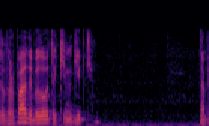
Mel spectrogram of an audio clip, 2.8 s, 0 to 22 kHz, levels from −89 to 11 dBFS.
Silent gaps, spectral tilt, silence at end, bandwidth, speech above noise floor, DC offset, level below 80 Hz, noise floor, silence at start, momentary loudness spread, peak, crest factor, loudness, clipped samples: none; -4 dB/octave; 0 s; 8.4 kHz; 29 dB; under 0.1%; -66 dBFS; -67 dBFS; 0 s; 15 LU; -16 dBFS; 26 dB; -38 LUFS; under 0.1%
